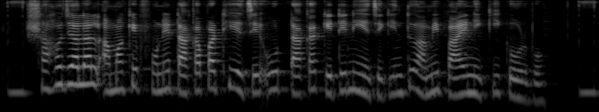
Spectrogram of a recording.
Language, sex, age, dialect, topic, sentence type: Bengali, female, 46-50, Standard Colloquial, banking, question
